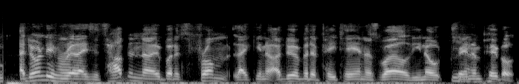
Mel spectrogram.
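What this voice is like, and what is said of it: Irish accent with slight Australian twang. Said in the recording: “you've got the Irish accent. You're never going to lose it ... You've got that little Australian twang.”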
